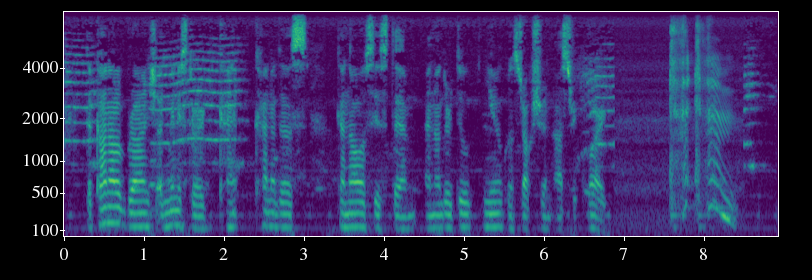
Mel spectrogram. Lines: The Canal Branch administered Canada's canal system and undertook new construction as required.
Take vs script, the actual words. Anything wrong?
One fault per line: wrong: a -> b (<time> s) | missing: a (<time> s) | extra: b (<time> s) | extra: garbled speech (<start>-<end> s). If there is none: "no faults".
no faults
